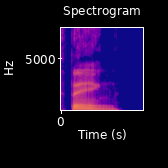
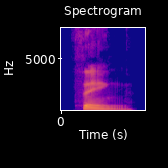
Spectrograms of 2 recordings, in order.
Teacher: No voice, there's no buzz in my throat. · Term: unvoiced TH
